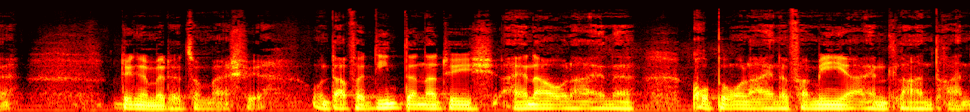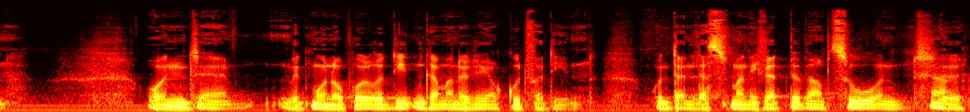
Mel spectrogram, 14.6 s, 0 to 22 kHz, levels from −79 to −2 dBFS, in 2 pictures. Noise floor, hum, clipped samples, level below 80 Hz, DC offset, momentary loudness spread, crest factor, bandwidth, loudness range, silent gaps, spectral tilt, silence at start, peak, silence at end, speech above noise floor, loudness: -39 dBFS; none; under 0.1%; -32 dBFS; under 0.1%; 18 LU; 16 dB; 16.5 kHz; 2 LU; none; -6 dB/octave; 0 s; -2 dBFS; 0 s; 22 dB; -17 LUFS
